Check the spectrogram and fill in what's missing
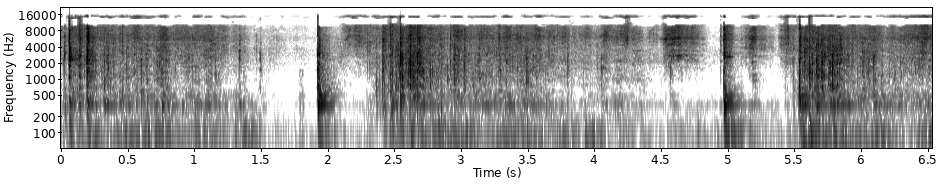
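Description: A solid dyed gym chalk block, black to grey, is broken into two halves, and each half is squeezed and crumbled by fingers with dark painted nails. Dry, powdery crunching runs steadily throughout, broken by a few sharp, bright snaps that die away almost instantly.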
